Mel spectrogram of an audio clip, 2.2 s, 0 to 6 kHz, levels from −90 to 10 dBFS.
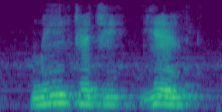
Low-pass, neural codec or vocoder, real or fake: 5.4 kHz; none; real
